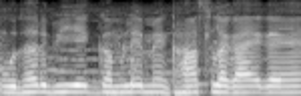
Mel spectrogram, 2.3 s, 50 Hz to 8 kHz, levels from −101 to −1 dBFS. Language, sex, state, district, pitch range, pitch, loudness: Hindi, male, Jharkhand, Deoghar, 185-200 Hz, 195 Hz, -14 LUFS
